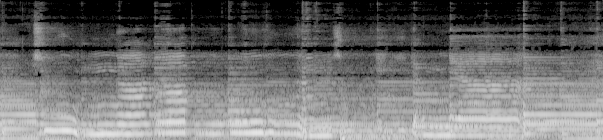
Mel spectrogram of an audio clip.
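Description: Live acoustic song: a plucked guitar accompanying a man singing a slow melody with sliding notes.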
